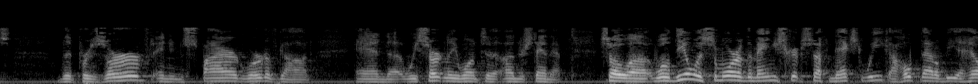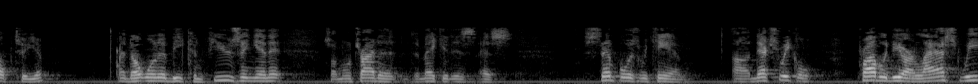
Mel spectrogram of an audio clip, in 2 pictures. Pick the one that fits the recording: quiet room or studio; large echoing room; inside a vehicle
large echoing room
